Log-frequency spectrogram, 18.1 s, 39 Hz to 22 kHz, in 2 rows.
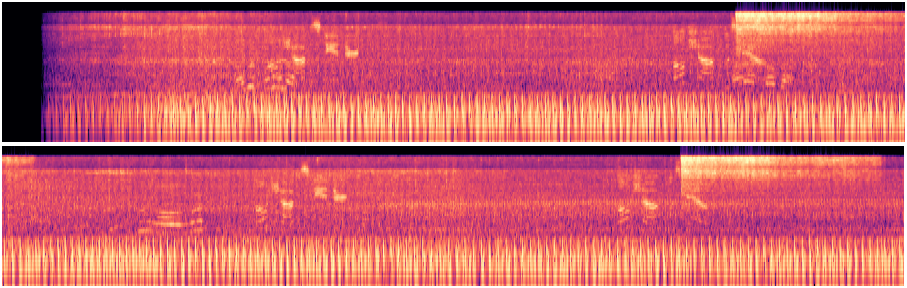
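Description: A Yamaha Aerox scooter running steadily. About 7 and 16 seconds in come two hisses of air, each about two seconds long, from its phone-controlled air suspension.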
